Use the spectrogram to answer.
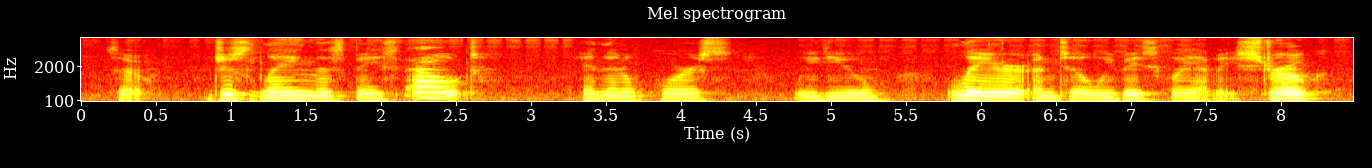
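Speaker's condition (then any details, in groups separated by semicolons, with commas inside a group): No condition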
